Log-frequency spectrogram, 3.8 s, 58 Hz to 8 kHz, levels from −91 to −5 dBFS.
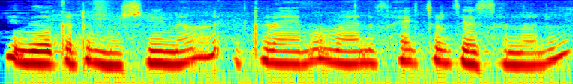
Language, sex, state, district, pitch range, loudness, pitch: Telugu, female, Andhra Pradesh, Annamaya, 195-220 Hz, -15 LUFS, 205 Hz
